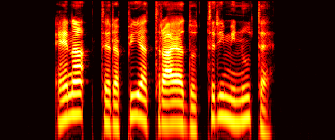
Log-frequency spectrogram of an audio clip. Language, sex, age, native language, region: Slovenian, male, 18-29, Slovenian, Central Slovenia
